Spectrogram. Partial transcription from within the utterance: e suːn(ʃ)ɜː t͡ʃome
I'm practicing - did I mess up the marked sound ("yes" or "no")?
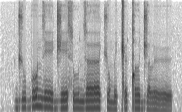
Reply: yes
